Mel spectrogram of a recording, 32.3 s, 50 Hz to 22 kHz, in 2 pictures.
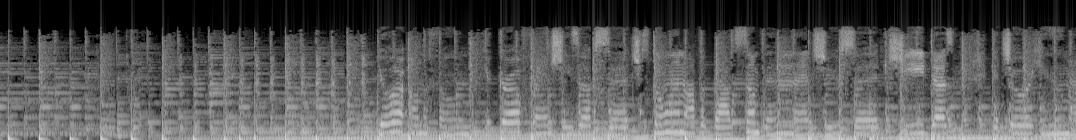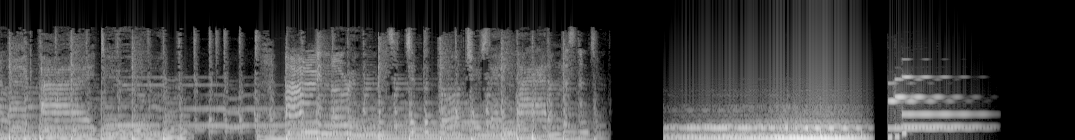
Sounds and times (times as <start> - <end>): Music: 0.0 - 25.3, 27.4 - 31.2.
